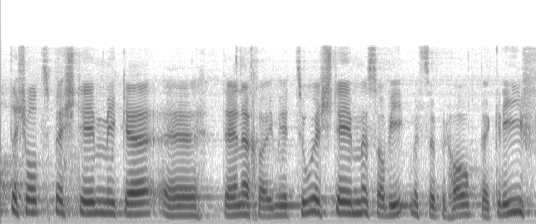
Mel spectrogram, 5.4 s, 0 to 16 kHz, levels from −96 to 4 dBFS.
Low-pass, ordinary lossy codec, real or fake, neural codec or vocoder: 7.2 kHz; MP3, 96 kbps; real; none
